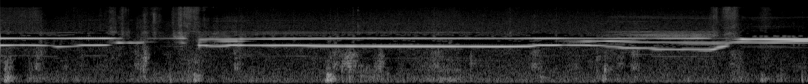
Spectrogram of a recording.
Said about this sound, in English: This is the sound of my sister June's hearing aid when it is out of her ear.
